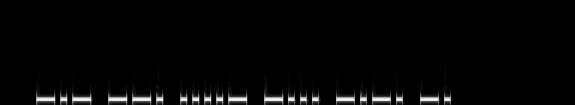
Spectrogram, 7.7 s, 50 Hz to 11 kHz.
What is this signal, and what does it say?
Morse code, heard as a keyed tone, about 15 wpm, 700 Hz. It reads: KG4BCN
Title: USA Call Signs - 6 Characters - Repeated 3x - 15wpm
